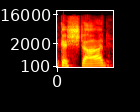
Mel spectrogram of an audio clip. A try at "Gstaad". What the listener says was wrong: Oh my God, it's called Gstaad. You don't pronounce the G.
